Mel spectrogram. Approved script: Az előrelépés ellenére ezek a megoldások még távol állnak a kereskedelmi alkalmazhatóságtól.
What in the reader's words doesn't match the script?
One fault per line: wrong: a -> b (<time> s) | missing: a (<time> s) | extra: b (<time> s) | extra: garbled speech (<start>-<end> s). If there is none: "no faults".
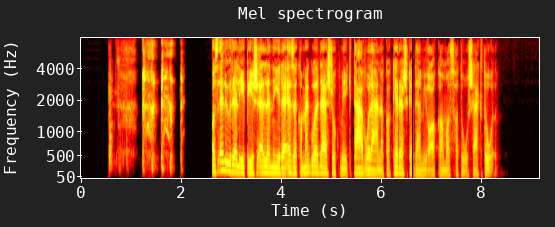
no faults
